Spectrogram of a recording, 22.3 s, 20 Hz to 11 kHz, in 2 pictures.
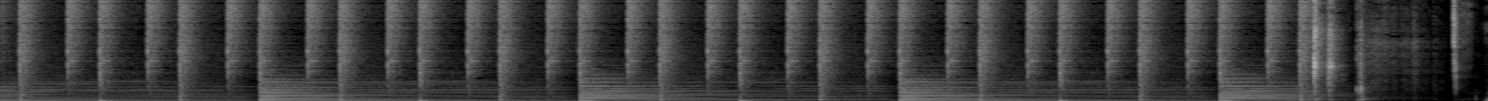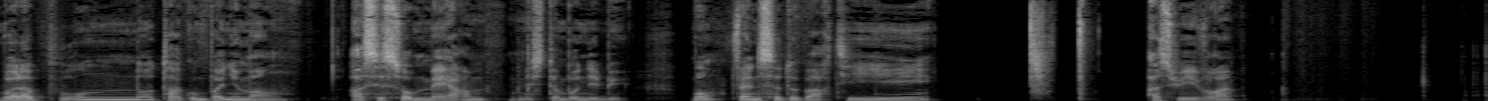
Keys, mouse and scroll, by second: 9.8 space.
